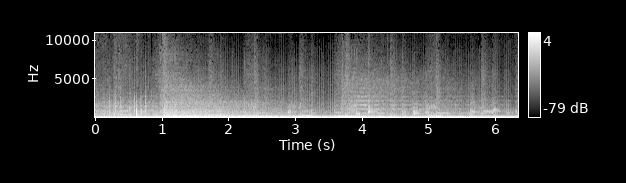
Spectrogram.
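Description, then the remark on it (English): Muffled gunshots crack repeatedly at irregular intervals over a heavy, continuous low rumble, booming rather than sharp. “What's that, gunshots?”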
